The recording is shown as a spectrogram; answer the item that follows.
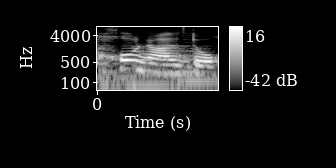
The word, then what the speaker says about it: Ronaldo: Korean like when they they don't say Ronaldo they say honalo ho so they they picked the bra Brazilian pronunciation yeah like likeo but I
